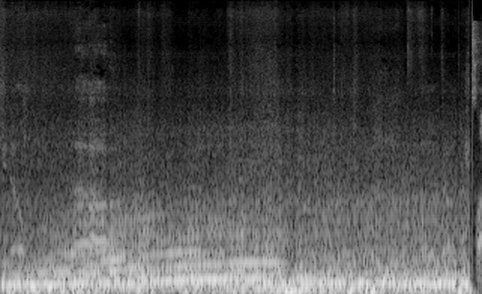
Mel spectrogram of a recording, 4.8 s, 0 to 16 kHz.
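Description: A 2024 Acura Integra Type S, front-wheel drive, accelerates hard, its engine loud and close with a droning note climbing in pitch through the gears, and a voice faintly audible underneath.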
